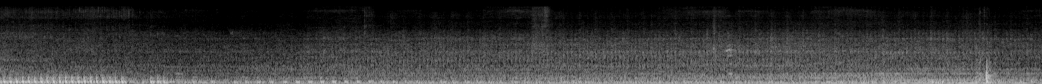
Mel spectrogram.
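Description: Car engine idling steadily, with a low even pulse; it is loudest for about the first second and then drops suddenly to a lower, steady level. A single short knock near the end.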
